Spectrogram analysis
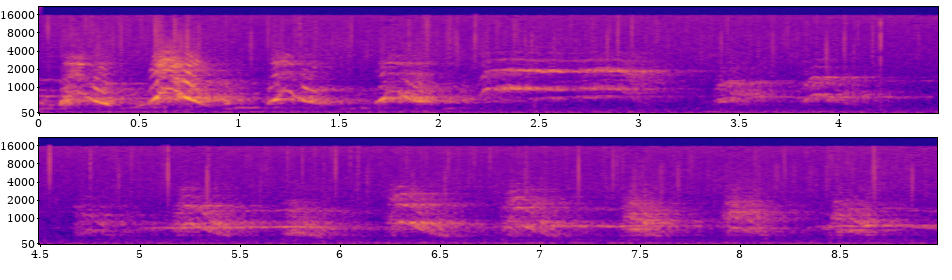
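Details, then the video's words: Chimpanzee grunts and scream: a rapid series of harsh, rasping harmonic calls that rise and fall, loudest and most screaming in the first two seconds, then a run of shorter repeated grunting hoots, several each second. "Chimpanzee Grunts / Chimpanzee. Grunts & Scream."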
